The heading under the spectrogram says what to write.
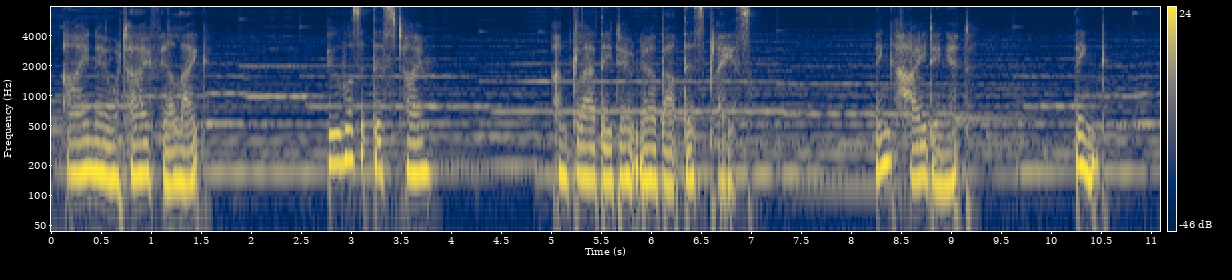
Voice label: Commercial

